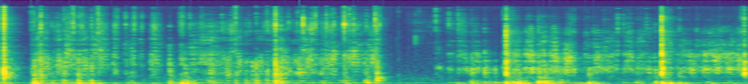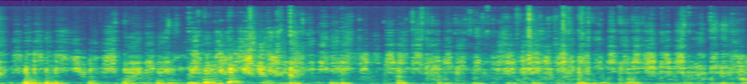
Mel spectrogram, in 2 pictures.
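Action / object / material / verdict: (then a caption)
scrape / plastic laptop keyboard keys / plastic / none. A cotton swab scrubs and scratches across the dark plastic keys of a dirty laptop keyboard. The result is a steady, quiet, dry rasping broken by small sharp ticks and clicks, with a brief pause near the four-second mark before the scrubbing resumes.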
